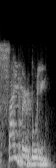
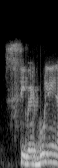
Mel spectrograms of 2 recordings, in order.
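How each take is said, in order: First: The first part is pronounced the English way. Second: The first part is pronounced the Spanish way. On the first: "en inglés ... que sería cyberbullying"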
